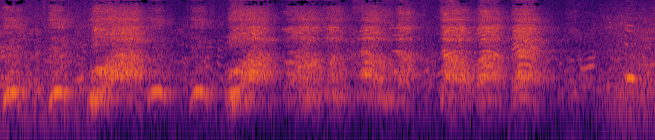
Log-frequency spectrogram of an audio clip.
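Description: A group of voices shouting a rhythmic chant in unison. It starts as short calls about two a second, then turns to longer, louder shouts.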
